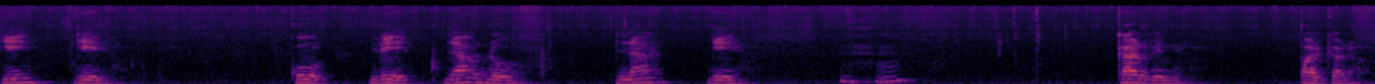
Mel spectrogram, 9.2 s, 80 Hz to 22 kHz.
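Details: 61-year-old patient with nonfluent primary progressive aphasia, in therapy about two years (since July 2016); motor-predominant aphasia, apraxia, phonemic paraphasias, inhibition difficulties; connected speech during therapy. Nonfluent primary progressive aphasia.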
